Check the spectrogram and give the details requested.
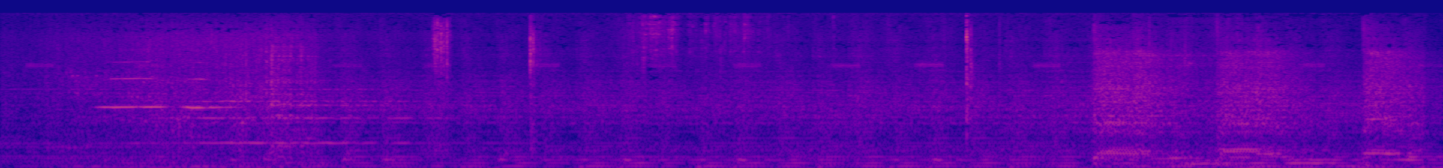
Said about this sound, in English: She puts on a thin dressing gown as Smith's car pulls up in front of the house.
